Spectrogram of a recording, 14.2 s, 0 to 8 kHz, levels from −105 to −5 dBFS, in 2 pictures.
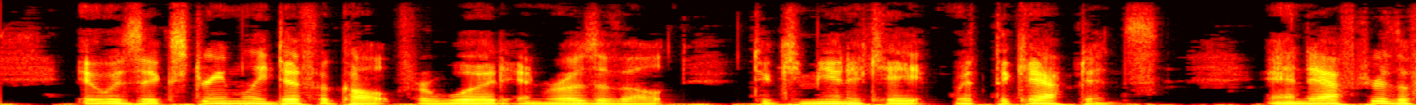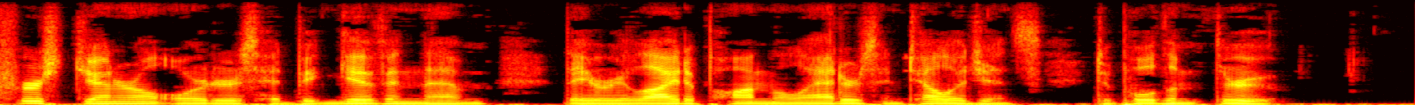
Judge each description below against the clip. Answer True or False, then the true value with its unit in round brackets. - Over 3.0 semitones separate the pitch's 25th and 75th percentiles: False (2.4 semitones)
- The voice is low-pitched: True (130 Hz)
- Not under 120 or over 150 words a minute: True (140 wpm)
